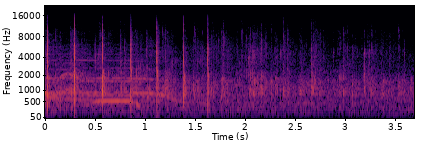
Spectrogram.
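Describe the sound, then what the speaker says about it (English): A small audience at a bass fishing event claps for a guest, a handful of sharp, distinct claps at first that thin into lighter scattered clapping, with faint background voices. "Give him a round of applause"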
